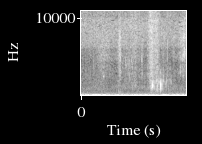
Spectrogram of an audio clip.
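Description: Footsteps close to the microphone, over a steady low rumble. There are short scuffs about three-quarters of a second in and again around a second and a half.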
